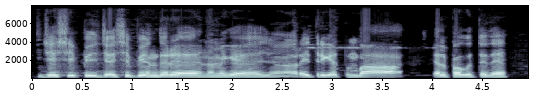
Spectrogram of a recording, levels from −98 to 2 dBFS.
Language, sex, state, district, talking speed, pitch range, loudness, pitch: Kannada, male, Karnataka, Bellary, 85 wpm, 130-150 Hz, -13 LUFS, 140 Hz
